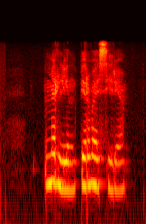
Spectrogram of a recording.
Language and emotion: Russian, neutral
